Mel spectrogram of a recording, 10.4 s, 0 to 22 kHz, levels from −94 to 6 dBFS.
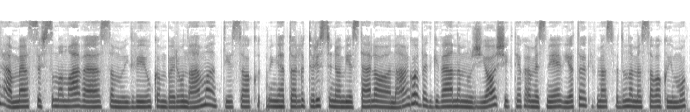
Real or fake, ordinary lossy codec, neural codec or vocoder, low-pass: fake; MP3, 48 kbps; autoencoder, 22.05 kHz, a latent of 192 numbers a frame, VITS, trained on many speakers; 9.9 kHz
